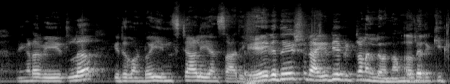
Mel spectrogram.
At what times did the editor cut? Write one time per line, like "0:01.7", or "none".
0:02.5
